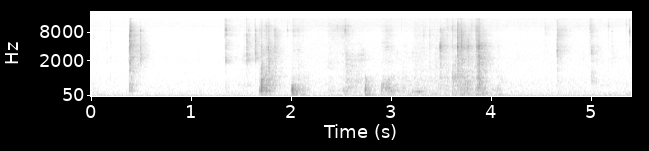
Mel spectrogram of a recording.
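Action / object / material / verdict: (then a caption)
scrape / solid soap bar cut with a knife / soap / none. A solid pink soap bar, held in the hand, is scored and chipped with a utility knife. Short, dry, bright cutting and scraping strokes come in a series of separate bursts over quiet, with almost no ring after each one.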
